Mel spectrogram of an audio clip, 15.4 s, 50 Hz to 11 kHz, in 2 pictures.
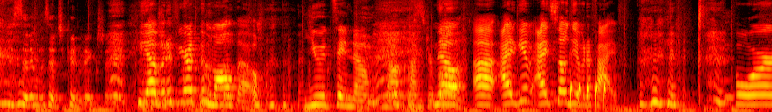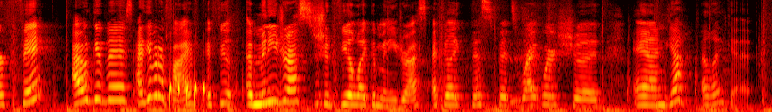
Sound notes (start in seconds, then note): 2.7 laughs; 6.4 chuckles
